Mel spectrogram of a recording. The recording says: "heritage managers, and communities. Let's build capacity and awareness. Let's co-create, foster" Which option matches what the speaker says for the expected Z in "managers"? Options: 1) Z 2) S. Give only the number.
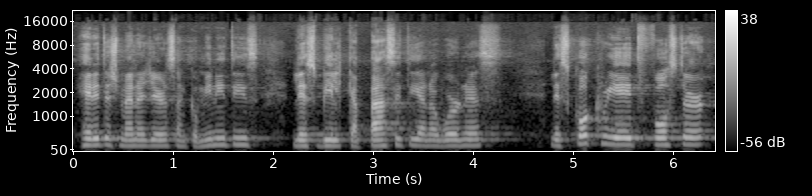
2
